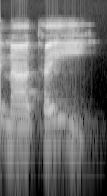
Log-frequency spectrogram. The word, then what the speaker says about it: नाथे: हाँ, देखिए मैं नाथई को कैसे पढ़ता हूं, आप भी 2 मात्रा का उच्चारण करें, नाथई, है ना? यस। नाथ के ऊपर 1 मात्रा नहीं है, 2 मात्रा है, तो हम पढ़ेंगे नाथई।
